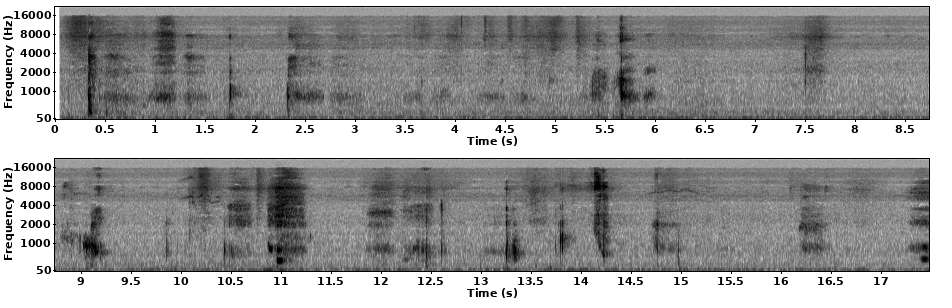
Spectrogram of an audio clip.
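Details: Baby whose hiccups won't stop: soft, brief hiccups about every five seconds in a quiet room, with faint whispering; hiccups.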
